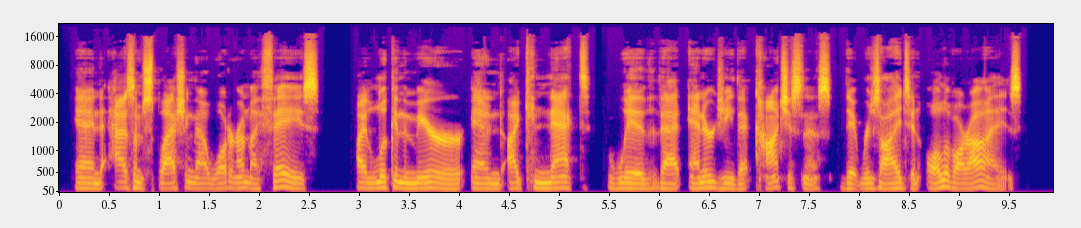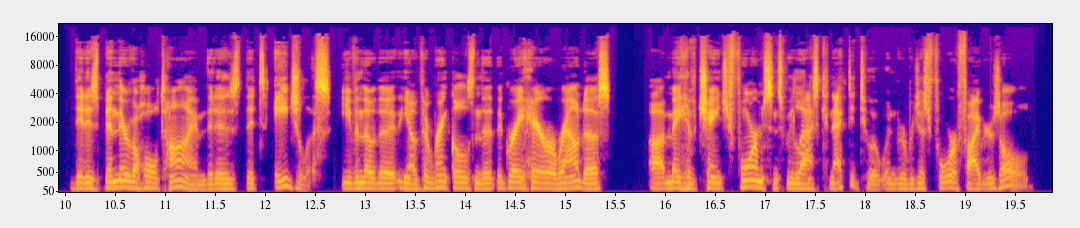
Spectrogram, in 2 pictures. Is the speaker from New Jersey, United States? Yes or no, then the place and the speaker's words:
yes; New Jersey, United States; I grew up in New Jersey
